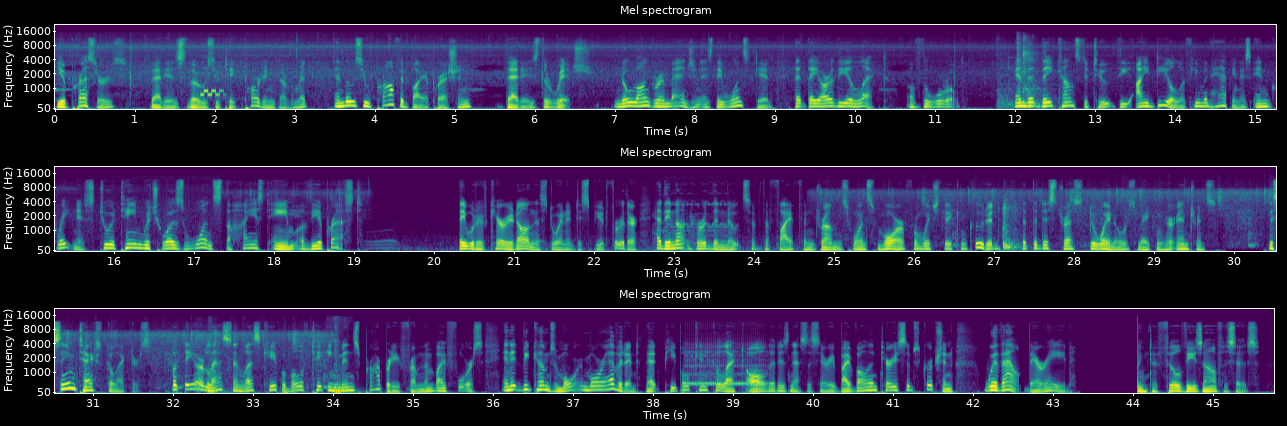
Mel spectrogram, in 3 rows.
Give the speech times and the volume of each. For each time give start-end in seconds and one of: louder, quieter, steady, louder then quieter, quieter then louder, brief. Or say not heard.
0.0-19.1 steady
20.3-29.9 steady
30.4-43.4 steady
44.0-45.7 brief.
